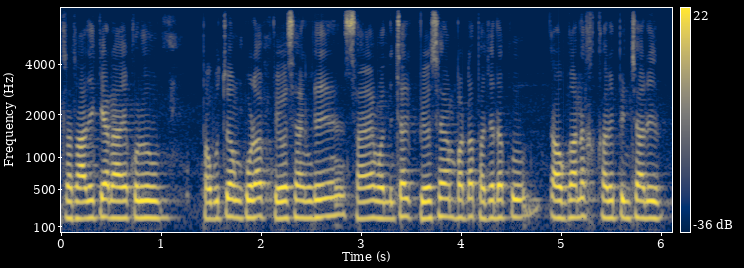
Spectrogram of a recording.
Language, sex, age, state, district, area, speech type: Telugu, male, 18-30, Telangana, Vikarabad, urban, spontaneous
